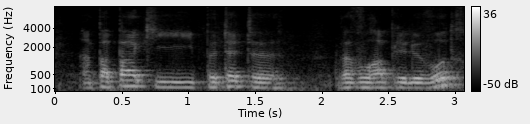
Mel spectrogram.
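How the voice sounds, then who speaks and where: A man at a moderate pace, with audible room echo. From France, Paris suburbs (Mantes-la-Jolie, Yvelines). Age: 30s. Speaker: entrepreneur. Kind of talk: talk to school pupils. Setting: school hall with audience. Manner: halting, many hesitations.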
